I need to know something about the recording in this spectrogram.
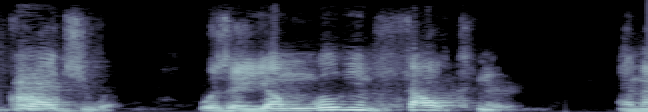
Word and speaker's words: Falkner: And one of the last of those technically wasn't a graduate, was a young William Falkner. And I'm not mispronouncing that name. He was born F-A-L-K-N-E-R.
